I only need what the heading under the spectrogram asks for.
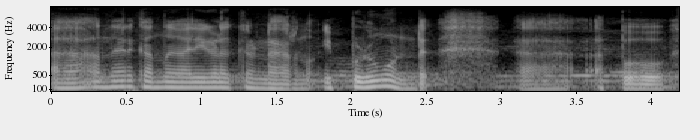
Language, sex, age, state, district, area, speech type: Malayalam, male, 18-30, Kerala, Idukki, rural, spontaneous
